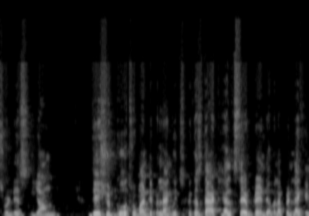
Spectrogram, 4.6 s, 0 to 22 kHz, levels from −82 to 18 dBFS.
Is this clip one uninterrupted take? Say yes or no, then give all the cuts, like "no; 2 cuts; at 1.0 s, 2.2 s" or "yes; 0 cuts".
yes; 0 cuts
